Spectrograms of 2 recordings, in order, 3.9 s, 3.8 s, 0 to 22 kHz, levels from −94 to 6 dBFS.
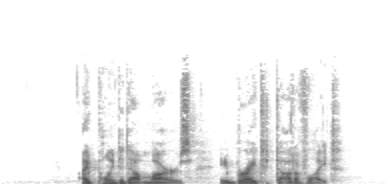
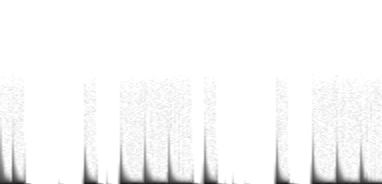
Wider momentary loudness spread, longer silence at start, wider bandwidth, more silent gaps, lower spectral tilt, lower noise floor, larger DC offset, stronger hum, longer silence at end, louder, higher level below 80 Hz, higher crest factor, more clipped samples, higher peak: first, 10 LU vs 6 LU; first, 0.8 s vs 0 s; first, 14.5 kHz vs 2.8 kHz; second, none vs 0.35-0.59 s, 0.65-0.84 s, 1.12-1.20 s, 2.38-2.45 s, 2.51-2.76 s, 3.00-3.12 s; second, -5.5 dB/octave vs -12.5 dB/octave; about the same, -83 dBFS vs -83 dBFS; neither; neither; first, 0.5 s vs 0 s; second, -33 LUFS vs -16 LUFS; second, -70 dBFS vs -14 dBFS; first, 22 dB vs 10 dB; neither; second, -12 dBFS vs -2 dBFS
